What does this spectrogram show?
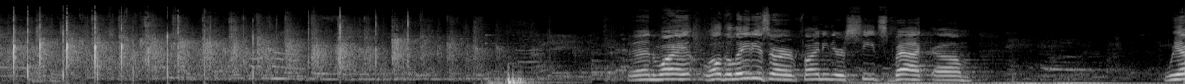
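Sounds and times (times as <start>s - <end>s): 
audience applause: 0.0s - 5.5s
thump: 4.9s - 5.4s
speech: 6.3s - 9.8s, 11.6s - 11.8s.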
